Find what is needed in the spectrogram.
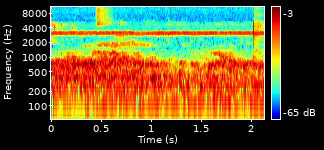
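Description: Steady outdoor background noise, a low even rumble with a constant high-pitched whine running through it and a short hiss about half a second in.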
